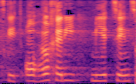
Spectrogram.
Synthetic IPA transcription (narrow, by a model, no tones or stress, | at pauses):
sɡ̥ɪtʰɔɦøχəɾi | miət͡sɪns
